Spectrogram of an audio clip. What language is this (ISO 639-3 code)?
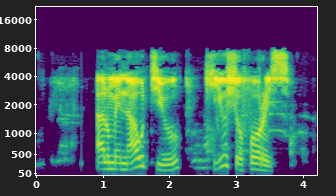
epo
